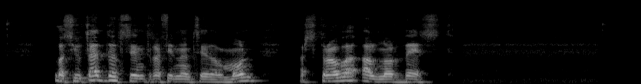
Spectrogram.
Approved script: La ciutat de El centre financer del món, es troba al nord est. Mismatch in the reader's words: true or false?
false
